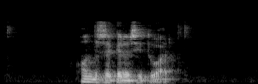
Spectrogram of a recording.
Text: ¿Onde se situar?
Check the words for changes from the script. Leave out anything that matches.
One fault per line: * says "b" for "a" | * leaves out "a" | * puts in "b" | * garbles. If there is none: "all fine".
* puts in "quere"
